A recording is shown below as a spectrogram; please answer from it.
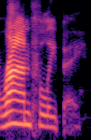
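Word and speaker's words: Ryan Phillippe: I think last year I was saying his name wrong and Tiffany had to text me. Yeah, Ryan Felipe.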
